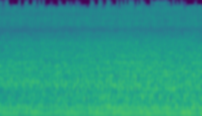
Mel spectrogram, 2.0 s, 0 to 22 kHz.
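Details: 2016 Nissan Sentra SV with dead-cell battery, charging at 14.46 V: smooth steady idle with even hum, no ticks, knocks or squeals; normal idle.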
